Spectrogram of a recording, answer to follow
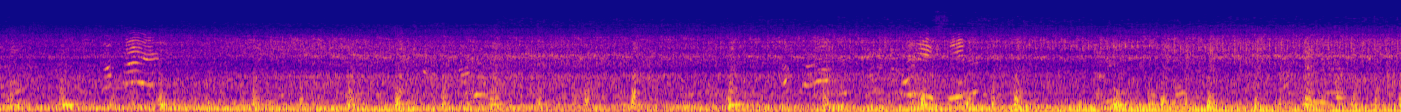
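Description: Vintage cars, among them a Citroën Traction Avant, driving slowly past one after another, their engines running at a low, steady hum that grows louder in the second half, with people talking around them. A few short rising chirps sound near the start and about nine seconds in.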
